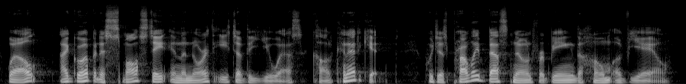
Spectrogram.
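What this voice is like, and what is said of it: Neutral American accent. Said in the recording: “you speak American English ... Most people in Connecticut speak with what is considered to be a fairly neutral American accent. One way you can tell is the way I pronounce my R's”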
